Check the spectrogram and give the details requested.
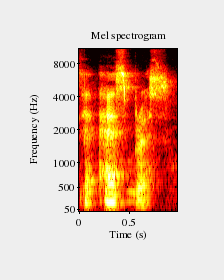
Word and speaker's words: espresso: It's not accent. It's just there is no K. It's espresso. Okay, noted.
